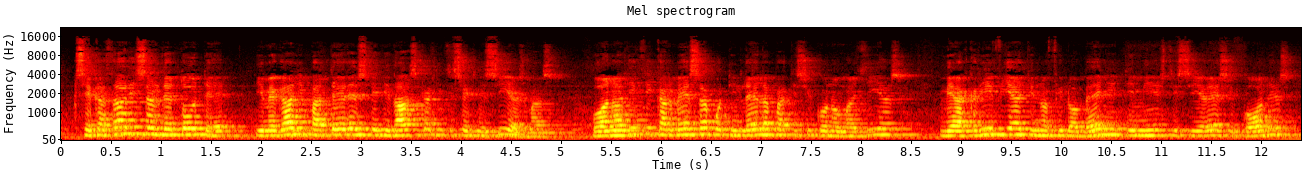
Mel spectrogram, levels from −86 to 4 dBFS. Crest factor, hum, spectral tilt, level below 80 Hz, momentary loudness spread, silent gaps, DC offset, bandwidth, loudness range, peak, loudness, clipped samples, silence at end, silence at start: 18 dB; none; -7 dB/octave; -52 dBFS; 9 LU; none; under 0.1%; 14 kHz; 3 LU; -2 dBFS; -20 LUFS; under 0.1%; 0 s; 0 s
